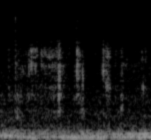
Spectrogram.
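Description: Faint chewing of a mouthful of burger with crispy onion straws: a run of soft, irregular crunches and clicks.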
